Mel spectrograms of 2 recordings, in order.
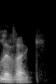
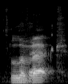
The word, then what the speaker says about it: Levesque: It's pronounced Levesque. Levesque.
